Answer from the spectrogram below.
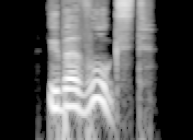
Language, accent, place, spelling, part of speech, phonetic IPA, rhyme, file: German, Germany, Berlin, überwuchst, verb, [ˌyːbɐˈvuːkst], -uːkst, De-überwuchst.ogg
- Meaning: second-person singular/plural preterite of überwachsen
